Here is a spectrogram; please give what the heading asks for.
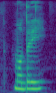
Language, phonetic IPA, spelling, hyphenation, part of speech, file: Czech, [ˈmodriː], modrý, mo‧d‧rý, adjective, Cs-modrý.ogg
- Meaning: blue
